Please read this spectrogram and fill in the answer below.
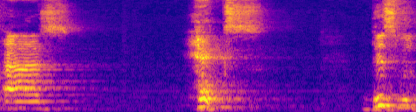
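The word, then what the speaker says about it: ἕξ: This will pronounce as hex. This will pronounce as hex. So wherever there is a rough breathing mark, the pronunciation of H will be added.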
